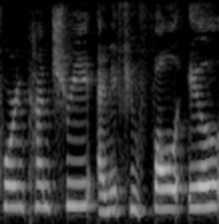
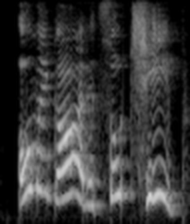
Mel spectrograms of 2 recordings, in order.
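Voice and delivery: high, loud excited yell. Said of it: "don't yell out things like".

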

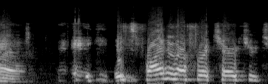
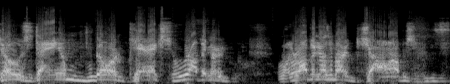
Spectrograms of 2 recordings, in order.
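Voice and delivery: put-on hillbilly accent, slower. Riffing on a co-host's remark about robots, hillbilly Necron with a southern accent. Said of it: "like a southern accent, like hillbilly fucking Necron".

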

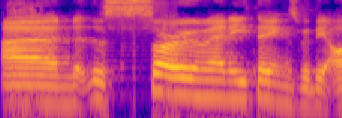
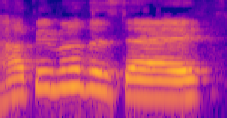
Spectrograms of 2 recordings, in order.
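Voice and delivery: put-on high, slow proud child voice. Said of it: "And I was like".

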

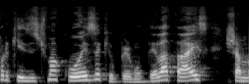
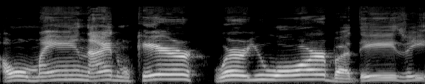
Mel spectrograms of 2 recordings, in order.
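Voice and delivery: thick, broad, slow, heavy Texan twang. Showing how people in Texas speak English, in a heavy Texan accent. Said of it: "com um sotaque mais texano".

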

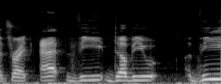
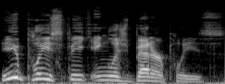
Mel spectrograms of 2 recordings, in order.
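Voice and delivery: plain

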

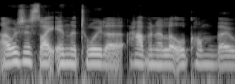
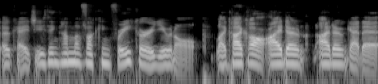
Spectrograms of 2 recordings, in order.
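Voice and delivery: ordinary talk

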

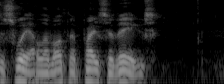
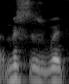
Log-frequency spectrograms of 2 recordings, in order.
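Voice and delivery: ordinary delivery, nothing marked

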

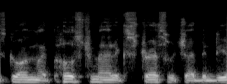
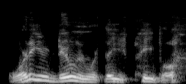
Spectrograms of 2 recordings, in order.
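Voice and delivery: put-on, loud north Georgia accent; 4 semitones higher, 5 dB louder than usual. Retelling what a man in northern Georgia asked him, imitating the man's accent. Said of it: "I'm going to imitate his accent".

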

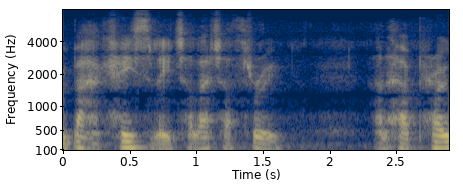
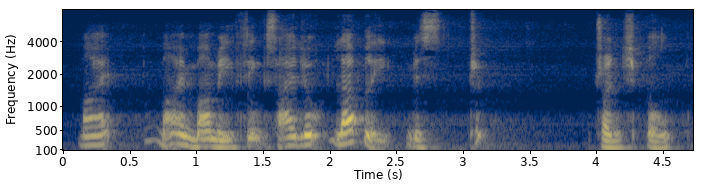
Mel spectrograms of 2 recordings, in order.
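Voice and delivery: put-on high, trembling, halting, stuttering child voice; 6 semitones higher than usual. A child answers a woman who has just shouted at her: stuttering and shaking. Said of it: "Amanda stuttered, shaking like a blancmange".

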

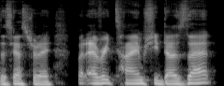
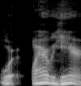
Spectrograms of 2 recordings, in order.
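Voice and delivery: put-on whispering voice. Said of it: "And I'll just whisper in her ear".

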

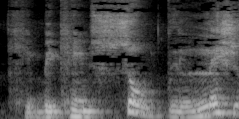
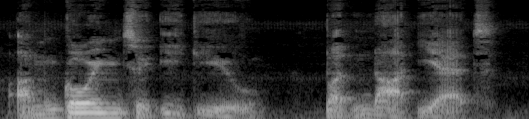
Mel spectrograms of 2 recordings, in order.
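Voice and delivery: big, dark, deep storybook monster voice; 6 semitones lower than usual. Narrator reading the Ickabog's reply to Bert, deep, booming Ickabog voice. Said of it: "In its deep, booming voice".

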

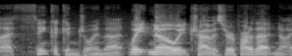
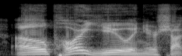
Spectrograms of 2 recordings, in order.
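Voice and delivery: shaky, put-on rogue character voice; 3 semitones higher, 4 dB louder than usual. A player tries out a voice for a rogue: rogue character voice. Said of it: "that's not going to be a good rogue voice either".

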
